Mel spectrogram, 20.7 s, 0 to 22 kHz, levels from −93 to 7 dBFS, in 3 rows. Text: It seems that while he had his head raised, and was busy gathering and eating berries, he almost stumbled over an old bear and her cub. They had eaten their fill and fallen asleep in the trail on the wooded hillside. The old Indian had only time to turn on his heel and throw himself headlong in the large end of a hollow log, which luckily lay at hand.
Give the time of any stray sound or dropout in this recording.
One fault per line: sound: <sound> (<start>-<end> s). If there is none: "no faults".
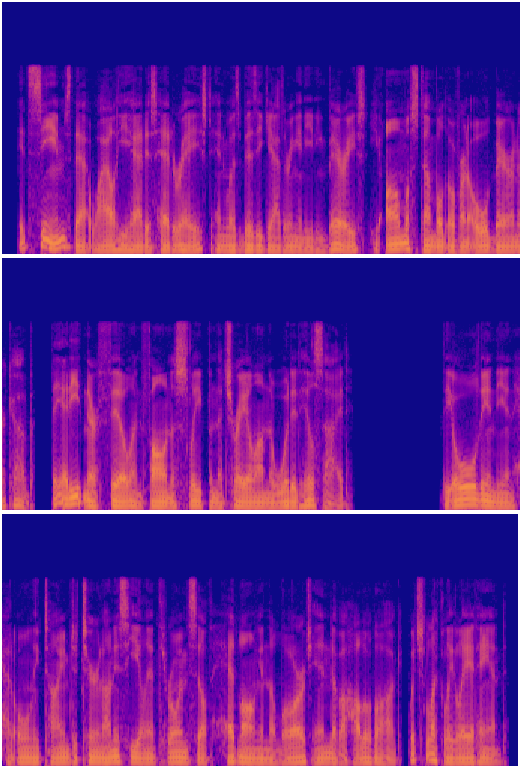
no faults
